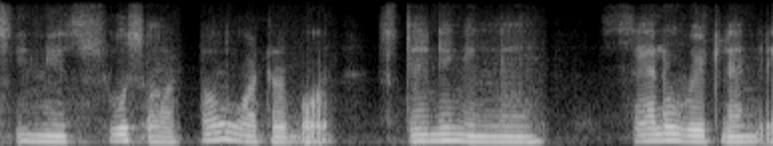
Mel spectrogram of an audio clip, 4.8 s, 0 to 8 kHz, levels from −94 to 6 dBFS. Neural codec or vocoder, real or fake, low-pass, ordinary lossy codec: codec, 32 kHz, 1.9 kbps, SNAC; fake; 7.2 kHz; Opus, 24 kbps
